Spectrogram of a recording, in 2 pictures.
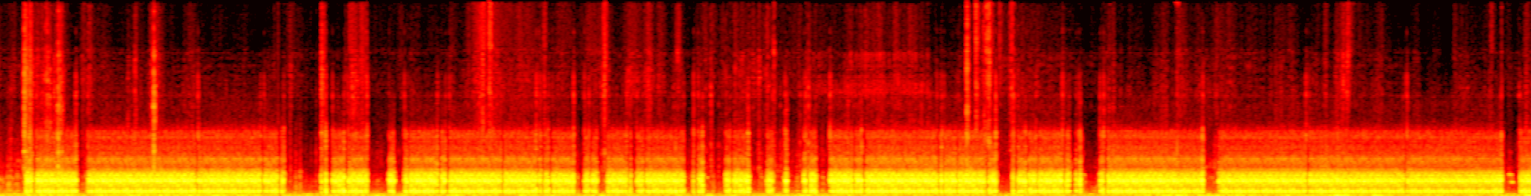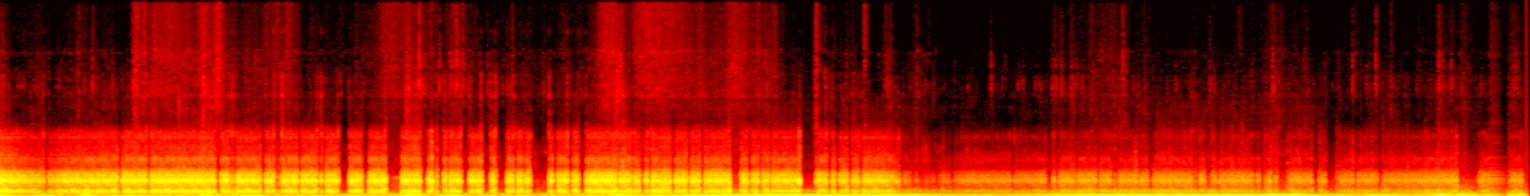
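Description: Scanner radio hiss: loud static with the squelch open, cutting out briefly again and again. A low hum joins about twenty-two seconds in and fades near the end.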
